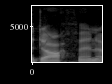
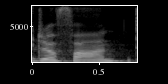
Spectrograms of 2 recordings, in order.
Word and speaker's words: Dauphin: But the French quickly propose their own marriage alliance, and Mary is betrothed to the Dauphin of France. – And isn't that the Dauphin? – Dauphin, yeah. Sorry, my pronunciation was wrong.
